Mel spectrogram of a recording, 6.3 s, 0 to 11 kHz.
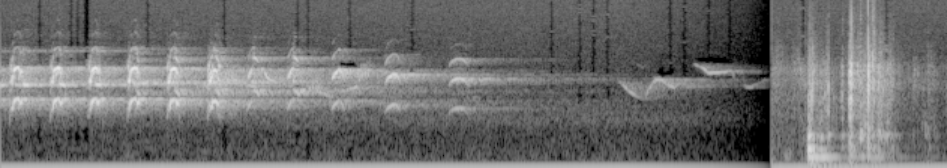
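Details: Eagles calling on a nest in Ķemeri, Latvia, on the morning of 8 March 2024 while mating; rhythmic yelps slow down and fade into a few drawn, wavering notes, then a loud rustling, thumping burst near the nest camera.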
